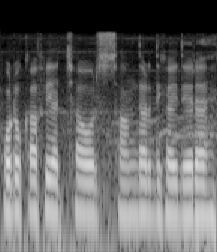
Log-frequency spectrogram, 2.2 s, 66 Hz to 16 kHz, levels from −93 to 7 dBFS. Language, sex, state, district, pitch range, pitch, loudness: Hindi, male, Rajasthan, Bikaner, 145-155 Hz, 150 Hz, -17 LUFS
